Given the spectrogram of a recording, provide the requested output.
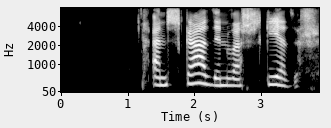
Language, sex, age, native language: Icelandic, female, 7, Icelandic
